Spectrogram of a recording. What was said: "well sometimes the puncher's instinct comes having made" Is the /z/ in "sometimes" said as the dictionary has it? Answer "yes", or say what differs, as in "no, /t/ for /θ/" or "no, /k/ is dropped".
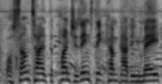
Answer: yes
